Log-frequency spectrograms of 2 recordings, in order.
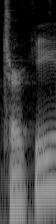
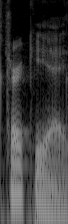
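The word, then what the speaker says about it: Türkiye: I haven't heard them do a story on it, but we're just to assume that it's not Turkey, it's Turkiye.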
